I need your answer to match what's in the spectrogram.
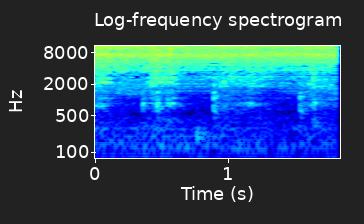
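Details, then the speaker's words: CM VO19 vacuum chamber being vented by turning the knob after the pump is shut off, air rushing back in; steady soft hiss, no whistle or sputter, normal venting. "That means it's letting air back into the chamber. And when it hits 0, you'll be able to open the door."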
